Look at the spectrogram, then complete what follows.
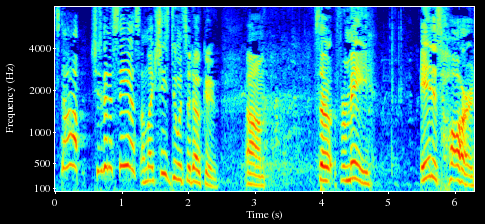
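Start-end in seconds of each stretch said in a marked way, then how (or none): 0.0-1.3 very high, urgent voice. Speaker retells his wife objecting, imitating wife's high voice. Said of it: "it gets real high".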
